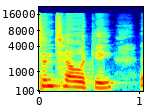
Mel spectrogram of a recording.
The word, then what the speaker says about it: entelechy: Isn't that a cool, I even looked up how to say it in case that C-H-Y, you know. But it's entelechy,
